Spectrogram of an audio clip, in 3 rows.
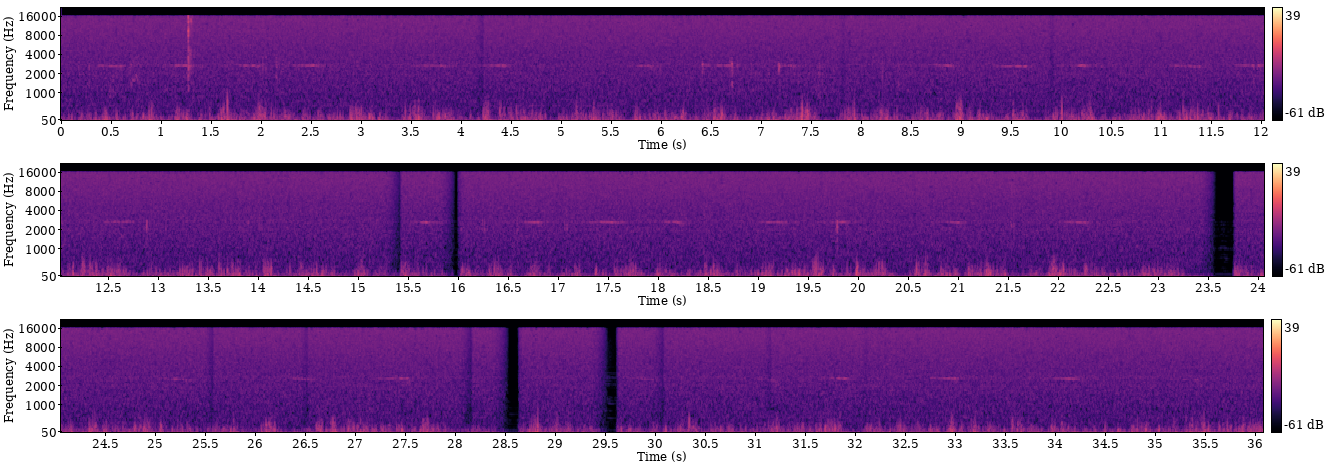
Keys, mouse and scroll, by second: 4.3-5.1 scroll up 1, 5.4 scroll down 1, 6.1-7.1 scroll up 1, 16.3 scroll up 1.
